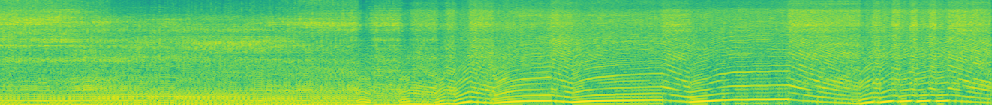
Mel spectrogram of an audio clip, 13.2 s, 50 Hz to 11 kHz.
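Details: Stihl 018C 32cc chainsaw started on old gas: revs climb and sag repeatedly under throttle, a little boggy. The old fuel is suspected as the cause, though it started very well.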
